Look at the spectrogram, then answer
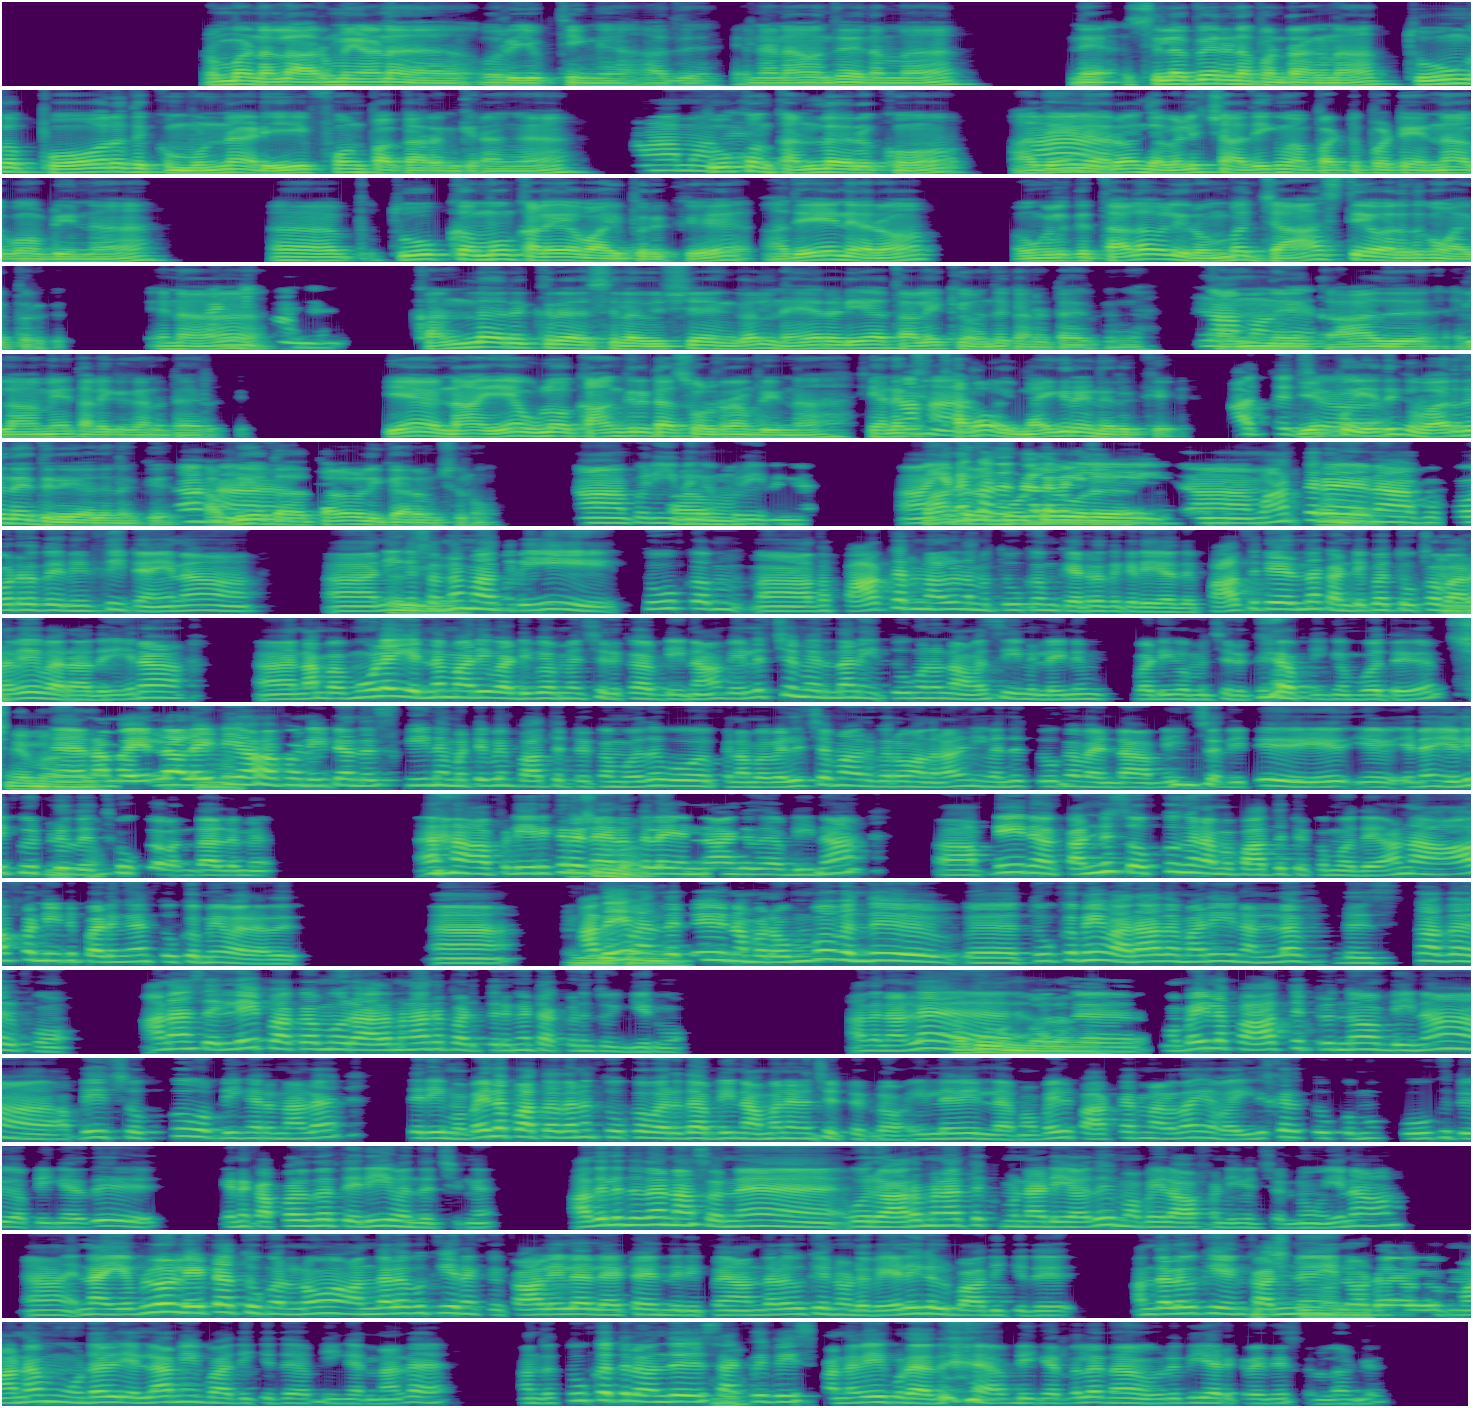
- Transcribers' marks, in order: in English: "கான்கிரீட்டா"; in English: "மைக்ரேன்"; other noise; chuckle; in English: "ஸ்கிரீன"; laughing while speaking: "எழுப்பி உட்டுருது தூக்கம் வந்தாலுமே"; "மணிநேரம்" said as "மணநேரம்"; in English: "சாக்ரிஃபைஸ்"
- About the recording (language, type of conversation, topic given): Tamil, podcast, எழுந்ததும் உடனே தொலைபேசியைப் பார்க்கிறீர்களா?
